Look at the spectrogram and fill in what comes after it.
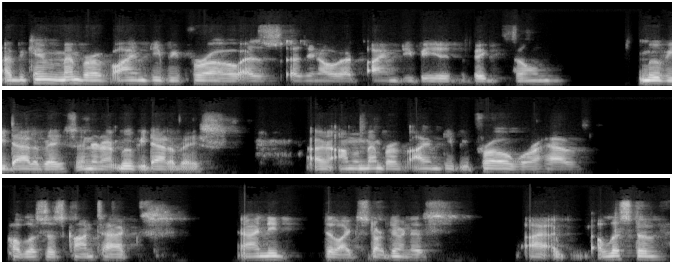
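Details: Stuttering in an adult male who describes trouble getting words out and long pauses.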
